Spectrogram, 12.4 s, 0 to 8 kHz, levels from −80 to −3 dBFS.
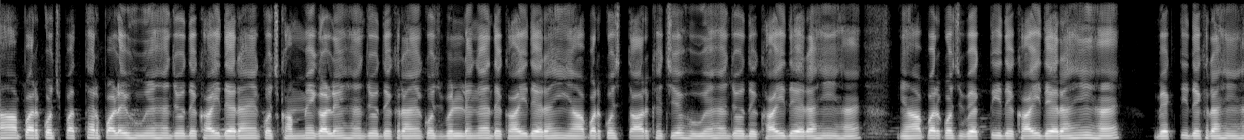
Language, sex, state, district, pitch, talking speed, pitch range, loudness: Hindi, male, Uttar Pradesh, Muzaffarnagar, 135 Hz, 240 wpm, 130-140 Hz, -17 LUFS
